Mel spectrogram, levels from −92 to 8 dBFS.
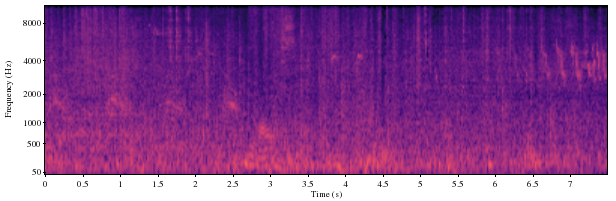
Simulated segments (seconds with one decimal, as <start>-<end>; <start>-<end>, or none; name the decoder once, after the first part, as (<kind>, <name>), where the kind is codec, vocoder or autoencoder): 3.9-7.5 (vocoder, BigVGAN v2)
